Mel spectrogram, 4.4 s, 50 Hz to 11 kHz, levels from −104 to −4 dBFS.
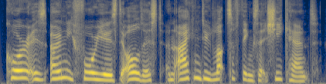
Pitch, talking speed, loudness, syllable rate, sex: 240 Hz, 235 wpm, -17 LUFS, 4.9 syllables/s, female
